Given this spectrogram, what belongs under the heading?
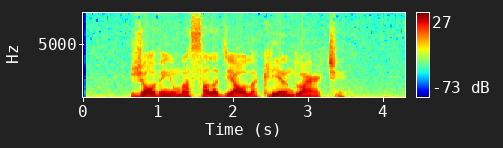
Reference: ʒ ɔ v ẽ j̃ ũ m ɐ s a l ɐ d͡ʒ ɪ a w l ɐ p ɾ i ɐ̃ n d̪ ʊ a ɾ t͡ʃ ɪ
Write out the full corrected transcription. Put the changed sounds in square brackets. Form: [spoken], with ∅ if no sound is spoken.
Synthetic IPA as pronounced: ʒ ɔ v ẽ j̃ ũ m ɐ s a l ɐ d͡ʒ ɪ a w l ɐ [k] ɾ i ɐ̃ n d̪ ʊ a ɾ t͡ʃ ɪ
